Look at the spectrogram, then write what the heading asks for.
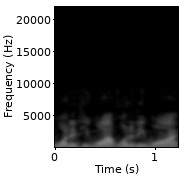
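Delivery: normal talking voice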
